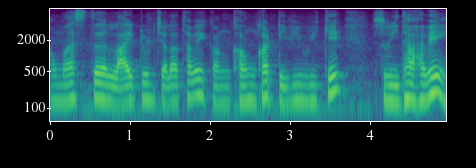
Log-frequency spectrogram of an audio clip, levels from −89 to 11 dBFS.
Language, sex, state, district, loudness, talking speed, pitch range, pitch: Chhattisgarhi, male, Chhattisgarh, Sukma, -18 LUFS, 180 wpm, 135-155 Hz, 140 Hz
